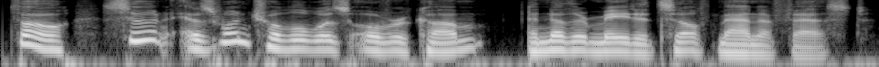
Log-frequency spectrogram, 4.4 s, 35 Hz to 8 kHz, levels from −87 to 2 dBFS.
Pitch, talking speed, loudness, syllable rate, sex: 150 Hz, 150 wpm, -18 LUFS, 5.3 syllables/s, male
